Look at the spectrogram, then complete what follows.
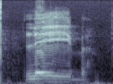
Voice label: bread, estonian

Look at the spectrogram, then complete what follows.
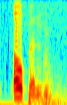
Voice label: OPEN, dutch

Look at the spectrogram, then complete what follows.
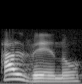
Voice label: "Alveno", Esperanto; Arrival

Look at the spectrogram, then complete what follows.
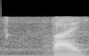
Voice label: father, portuguese

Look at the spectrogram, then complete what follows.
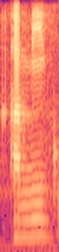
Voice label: friend, portuguese

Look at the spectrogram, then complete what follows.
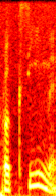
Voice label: "proxime", ido

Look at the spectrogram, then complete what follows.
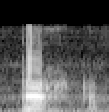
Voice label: pork, portuguese

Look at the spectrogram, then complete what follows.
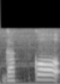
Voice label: "gakkou", japanese

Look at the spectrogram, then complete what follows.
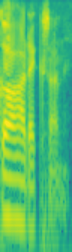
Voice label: "kahdeksan", Finnish

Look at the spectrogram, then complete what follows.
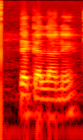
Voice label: "English", hawaiian

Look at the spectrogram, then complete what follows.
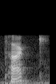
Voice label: "tack", Swedish

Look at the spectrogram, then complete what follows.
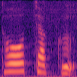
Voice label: "tochaku", japanese

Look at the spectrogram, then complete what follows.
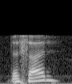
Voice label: "dessert", Norwegian

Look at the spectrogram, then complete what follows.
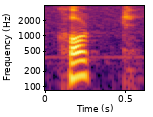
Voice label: "kort", Norwegian

